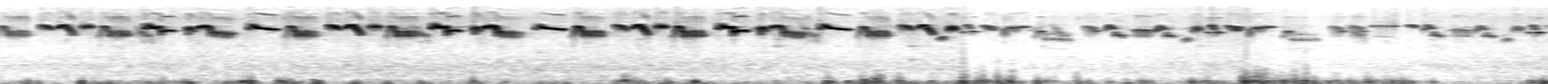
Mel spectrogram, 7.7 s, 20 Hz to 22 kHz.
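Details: Skylark parent with its chick at Ogura, 10 May 2024. Quick, high chirps repeat almost without break in a steady twittering stream, with heavy low-pitched wind or handling rumble underneath throughout.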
